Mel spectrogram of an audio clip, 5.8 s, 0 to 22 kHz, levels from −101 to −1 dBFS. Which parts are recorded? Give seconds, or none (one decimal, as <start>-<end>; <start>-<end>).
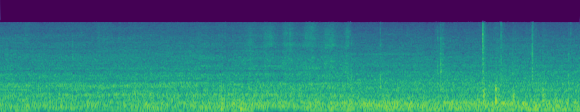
1.6-2.0; 3.2-5.8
